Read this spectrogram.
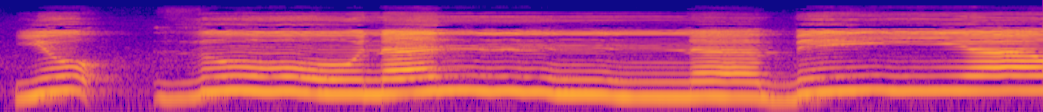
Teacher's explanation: Lam tak ada sukun, selepasnya ada sabdu. Terus tekan ke dalam nun, dengung 2 harakat, wajibul gunnah.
